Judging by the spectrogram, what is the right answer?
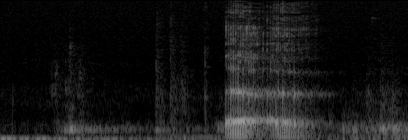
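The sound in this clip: A single loud burp bursts out near the middle, rough and throaty, lasting about half a second over faint background murmur.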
